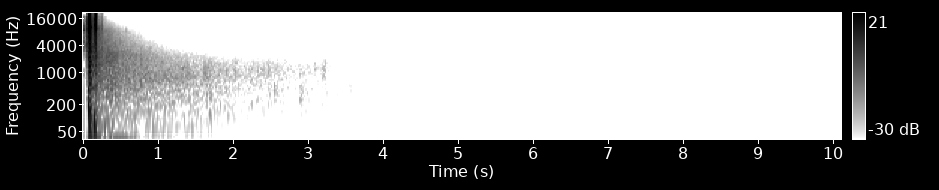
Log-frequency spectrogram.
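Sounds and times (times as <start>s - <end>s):
Abakan rifle muzzle shot: 0.0s - 2.0s.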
